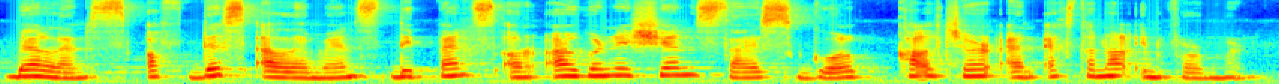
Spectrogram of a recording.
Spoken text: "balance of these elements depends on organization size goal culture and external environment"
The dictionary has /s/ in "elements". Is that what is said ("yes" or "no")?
yes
